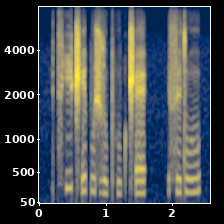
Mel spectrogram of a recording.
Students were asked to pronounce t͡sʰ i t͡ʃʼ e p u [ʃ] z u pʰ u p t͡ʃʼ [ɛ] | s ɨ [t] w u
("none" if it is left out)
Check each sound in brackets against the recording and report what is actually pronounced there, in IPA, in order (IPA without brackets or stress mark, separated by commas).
ʃ, ɛ, t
